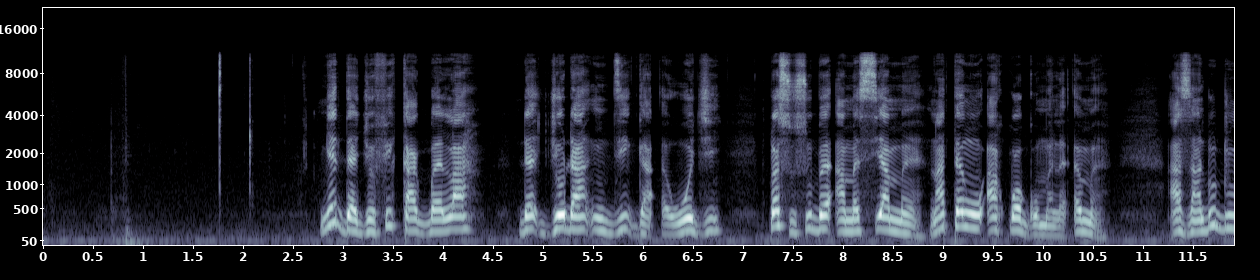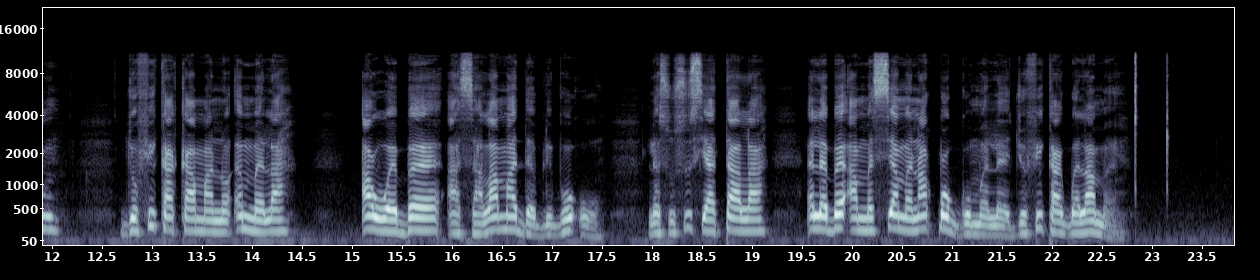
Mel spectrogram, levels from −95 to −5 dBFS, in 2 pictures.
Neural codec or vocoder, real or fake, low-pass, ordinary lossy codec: none; real; 10.8 kHz; none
